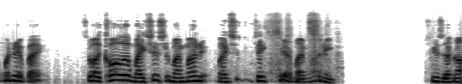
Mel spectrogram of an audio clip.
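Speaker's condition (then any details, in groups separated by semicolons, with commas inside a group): Cerebral palsy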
